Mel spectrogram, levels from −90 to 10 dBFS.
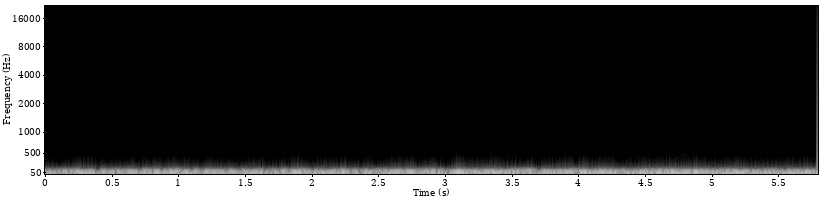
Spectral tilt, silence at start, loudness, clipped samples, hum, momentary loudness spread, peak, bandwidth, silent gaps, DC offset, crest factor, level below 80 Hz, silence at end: -11 dB/octave; 0 s; -30 LUFS; under 0.1%; none; 4 LU; -10 dBFS; 0.2 kHz; none; under 0.1%; 14 dB; -26 dBFS; 0 s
